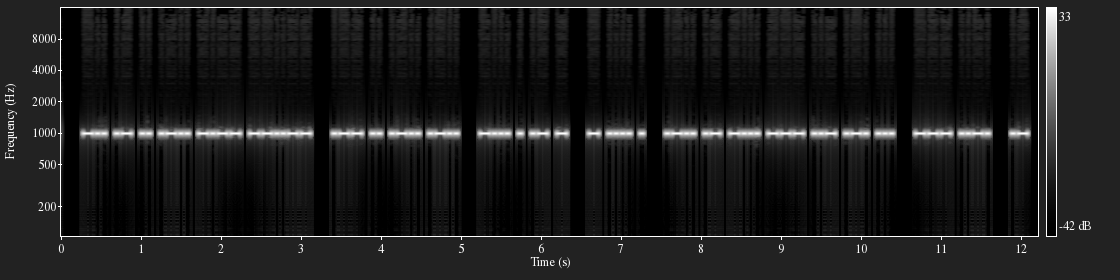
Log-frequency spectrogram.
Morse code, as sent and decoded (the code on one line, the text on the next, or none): -.. .- .. .-.. -.-- --..-- / .-- .. .-.. .-.. / -... .- - / - .... / .-.. .- -... --- ..- .-. ... / --- ..-. / .-
DAILY, WILL BEAT THE LABOURS OF A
